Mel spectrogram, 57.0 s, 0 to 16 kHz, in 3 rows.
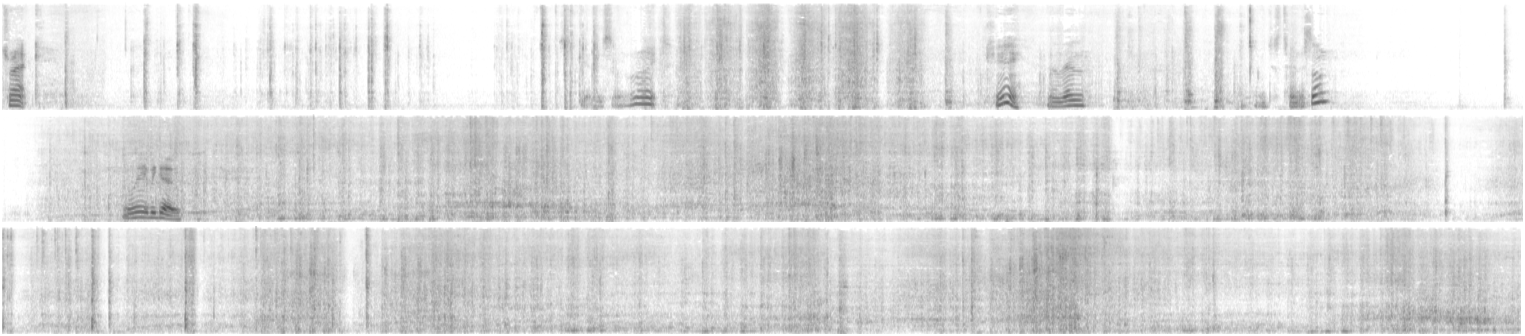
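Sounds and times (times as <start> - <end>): toy train motor whirring: 8.2 - 11.6, 19.4 - 57.0.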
